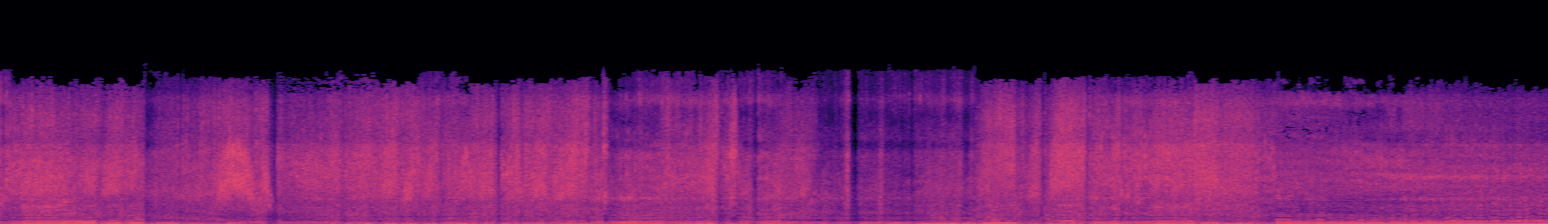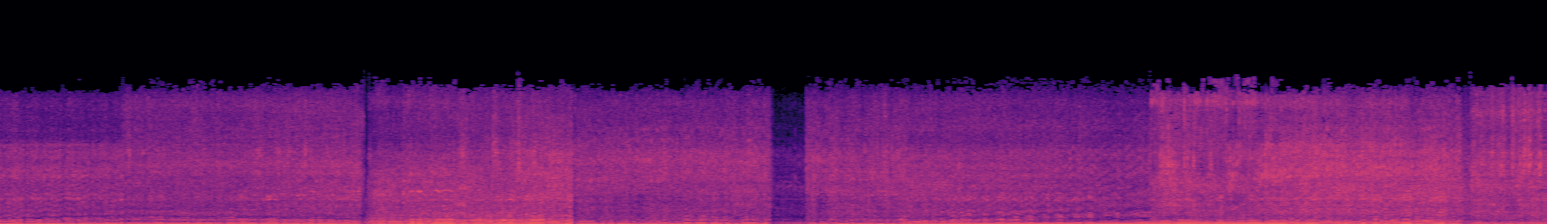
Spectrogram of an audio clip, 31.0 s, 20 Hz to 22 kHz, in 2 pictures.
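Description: Gas string trimmer running at working speed, cutting grass and edging the turf along a concrete walkway. The engine's steady note changes abruptly a few times, with a brief dip a little over 23 seconds in.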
